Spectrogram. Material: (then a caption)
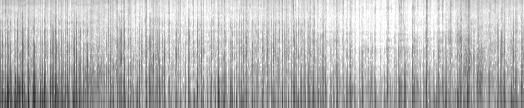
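Plastic foam. A thin, flexible, solid white foam sheet of the polyethylene or styrofoam type is bent in the hands and scratched and rubbed with fingertips and nails. The result is a dense run of quick, dry scratching and crinkling ticks with a soft, low-heavy body, loudest at the start and then steady.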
